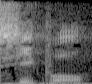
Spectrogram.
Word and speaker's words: SQL: called structured query language or SQL sometimes pronounced sequel although I will avoid that pronunciation in this screencast series one of the nice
